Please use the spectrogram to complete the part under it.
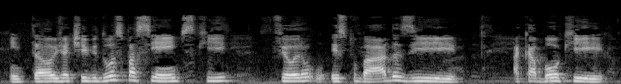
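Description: Husky man explaining patiently. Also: a little high. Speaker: speech therapist. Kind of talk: explanatory interview answers.

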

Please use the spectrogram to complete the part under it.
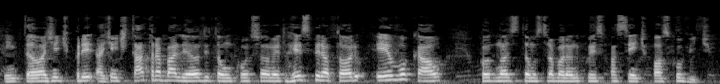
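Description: Man, speech therapist, husky and slightly high voice, patient explainer. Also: quick pace, hardly any pauses. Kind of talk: explanatory interview answers.

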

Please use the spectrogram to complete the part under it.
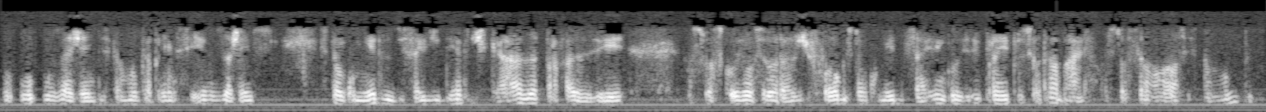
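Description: Anonymous guy w/ voice changer on, fast worried talk, flat tone, muffled lo-fi audio. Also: medium pitch. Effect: voice altered by a voice changer. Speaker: prison guard, anonymous source. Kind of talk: news interview soundbite. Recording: dull lo-fi audio with faint hum.

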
